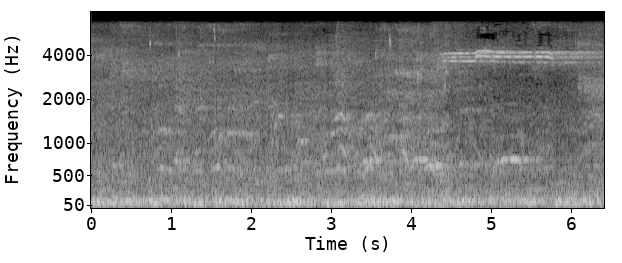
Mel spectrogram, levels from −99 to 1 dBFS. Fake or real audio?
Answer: real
